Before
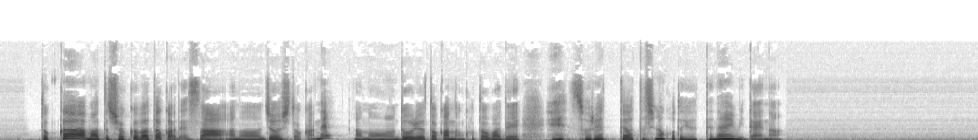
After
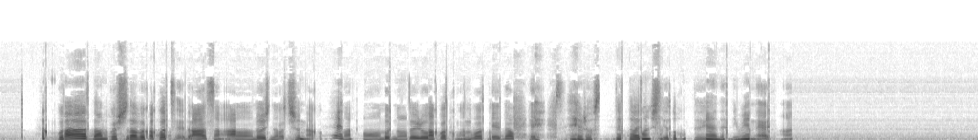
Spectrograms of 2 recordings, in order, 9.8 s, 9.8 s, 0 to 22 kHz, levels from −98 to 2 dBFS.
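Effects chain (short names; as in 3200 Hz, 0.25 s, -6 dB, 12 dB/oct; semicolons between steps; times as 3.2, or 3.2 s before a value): local time reversal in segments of 0.214 s; HPF 260 Hz 24 dB/oct; gain -5.5 dB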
